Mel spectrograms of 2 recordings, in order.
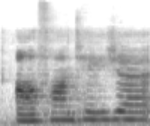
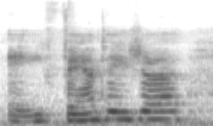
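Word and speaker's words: aphantasia: beginning of this channel I was saying um all Fantasia and then I learned that um the scientists are more pronouncing it a Fantasia instead of off eighth of Fantasia a Fantasia um so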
